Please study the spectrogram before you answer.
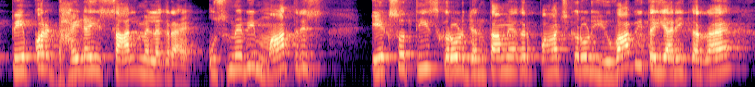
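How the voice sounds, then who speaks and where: A man's voice: sits high, gravelly, pushed and bright. Exasperated man in an echoey room. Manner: exasperated, sarcastic, rhetorical questioning. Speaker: exam-coaching teacher. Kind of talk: informal talk to students with a satirical mock phone call. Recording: roomy echo with music underneath.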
